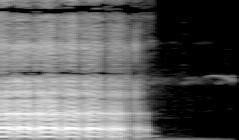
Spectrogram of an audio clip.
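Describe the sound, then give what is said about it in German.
A single loud sheep bleat with a quavering, wobbling tone that lasts under a second before cutting off into silence. “Ich bin ein Schaf. Mäh.”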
